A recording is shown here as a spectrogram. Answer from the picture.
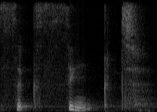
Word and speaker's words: succinct: This is quite difficult because we have the ng sound at the end, so it's succinct instead.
